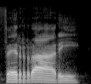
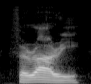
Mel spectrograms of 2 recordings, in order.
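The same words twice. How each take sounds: First: The R sound is rolled. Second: The R sound is not rolled. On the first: "instead of saying Ferrari" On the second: "without rolling your R's"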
